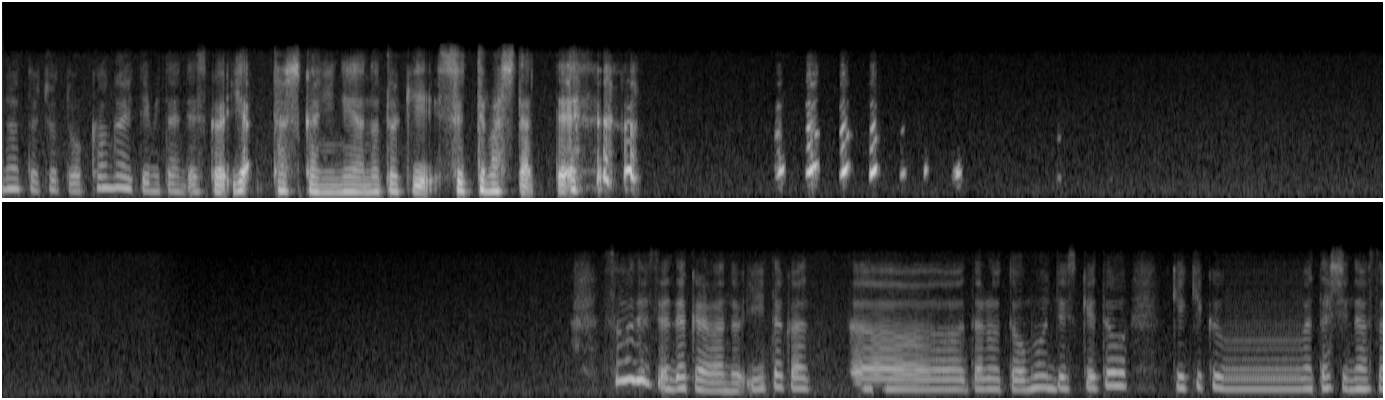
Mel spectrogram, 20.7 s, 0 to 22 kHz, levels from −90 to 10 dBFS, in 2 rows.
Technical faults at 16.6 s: none

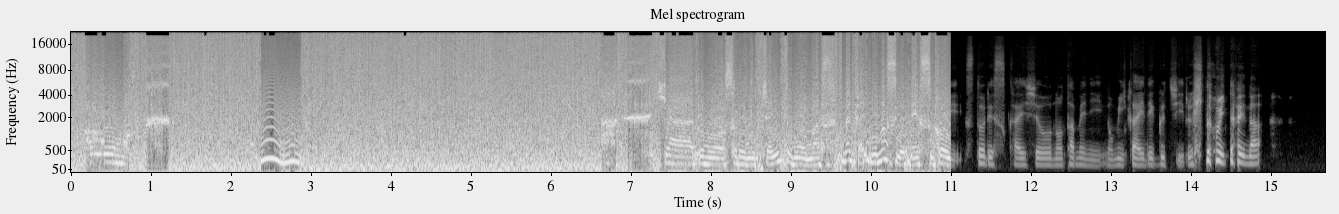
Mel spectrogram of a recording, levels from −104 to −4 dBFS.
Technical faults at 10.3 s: float read as integer

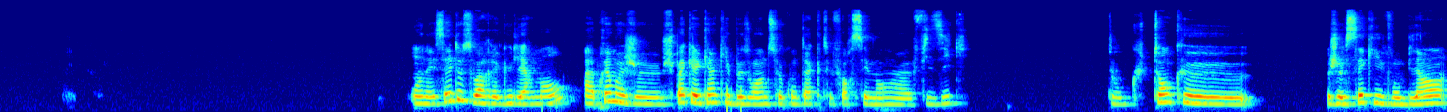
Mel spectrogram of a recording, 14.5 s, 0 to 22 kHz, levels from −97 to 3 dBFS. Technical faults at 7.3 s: DAB burbling

